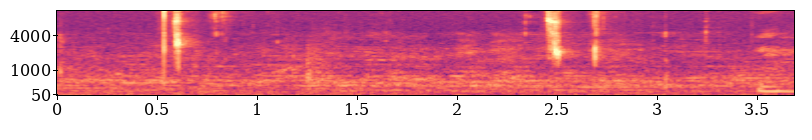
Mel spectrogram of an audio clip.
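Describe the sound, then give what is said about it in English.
Two soft, wet kissing smacks at the entrance of a restaurant on a drizzly night, faint and brief, spaced apart over a low steady background. “You'd totally want to kiss me right now, here at the entrance of this restaurant.”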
